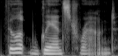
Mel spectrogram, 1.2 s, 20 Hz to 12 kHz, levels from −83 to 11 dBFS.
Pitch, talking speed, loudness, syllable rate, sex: 205 Hz, 150 wpm, -18 LUFS, 4.6 syllables/s, female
